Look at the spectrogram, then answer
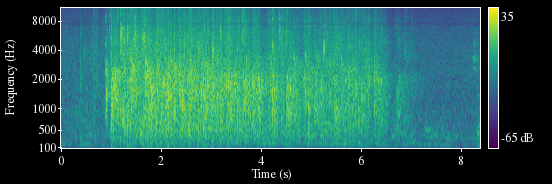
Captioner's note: clapping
